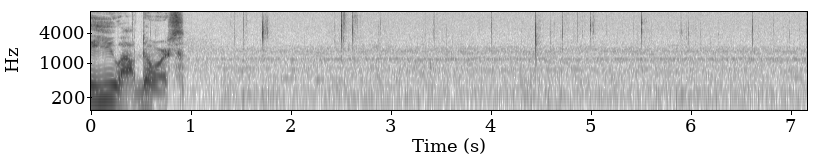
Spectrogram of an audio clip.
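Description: A wood fire crackles and pops softly.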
